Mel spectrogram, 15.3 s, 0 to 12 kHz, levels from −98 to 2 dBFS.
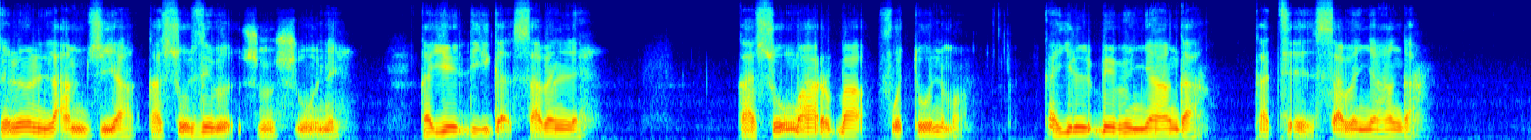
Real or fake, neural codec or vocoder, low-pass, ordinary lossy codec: real; none; 10.8 kHz; Opus, 16 kbps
